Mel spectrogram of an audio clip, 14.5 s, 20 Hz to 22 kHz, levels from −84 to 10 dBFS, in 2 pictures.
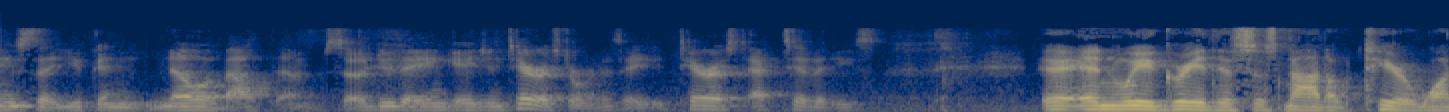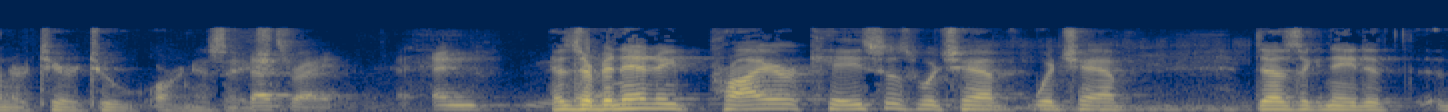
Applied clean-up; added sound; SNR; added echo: neural separator model SepFormer DNS4.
